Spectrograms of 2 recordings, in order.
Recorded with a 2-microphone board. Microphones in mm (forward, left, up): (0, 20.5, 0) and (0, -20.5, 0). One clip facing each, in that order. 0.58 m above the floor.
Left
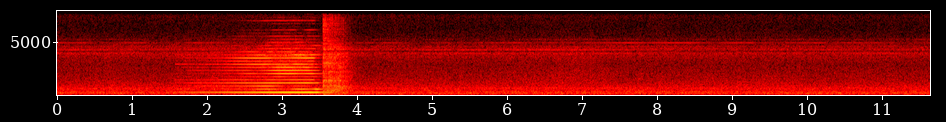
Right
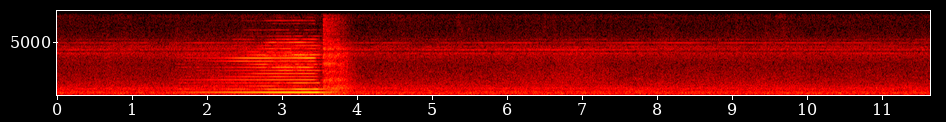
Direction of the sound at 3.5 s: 65° left (ahead or behind).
